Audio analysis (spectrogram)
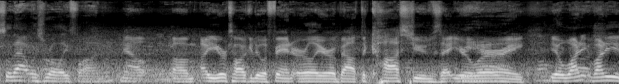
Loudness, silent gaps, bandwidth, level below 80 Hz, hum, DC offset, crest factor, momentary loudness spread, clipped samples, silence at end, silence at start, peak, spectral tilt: -13 LUFS; none; over 20 kHz; -38 dBFS; none; under 0.1%; 12 dB; 7 LU; under 0.1%; 0 s; 0 s; 0 dBFS; -7 dB/octave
